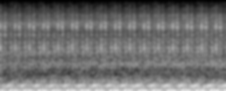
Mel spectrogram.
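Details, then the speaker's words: Rover engine in an MG, first run after no-start diagnosis, idling with some smoke: lumpy, uneven pulse about eight beats a second; owner suspects a misfire, possibly running on three cylinders, cause not confirmed. "it's running kind of [Music] now you'll know better than me does that sound normal is that rover might be a misfire i might be running on three cylinders here but it's rolling with some smoke"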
